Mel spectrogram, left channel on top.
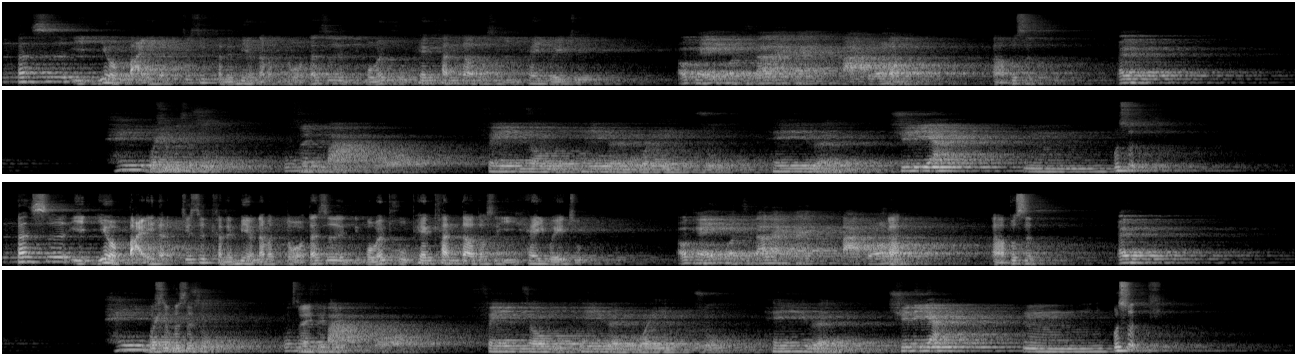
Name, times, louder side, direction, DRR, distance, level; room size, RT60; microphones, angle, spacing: voice 1, 0.2-5.8 8.9-9.0 9.9-10.3 14.4-14.9 15.9-16.4 23.1-24.5, right 6 dB, 90° right, 10 dB, 0.4 m, -26 dB
voice 2, 6.7-8.9 11.1-11.5 14.0-15.1 15.7-17.0 17.7-20.2 20.6-21.4 21.8-22.5, right 1 dB, 65° right, -2 dB, 0.9 m, -27 dB
8.1 x 7.7 x 4.3 m, 2.9 s
head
